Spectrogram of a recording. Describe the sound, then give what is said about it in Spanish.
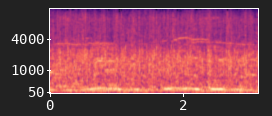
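Applause from a large crowd at an anniversary commemoration, a dense, loud, continuous clatter of clapping that stays steady throughout, with scattered voices mixed in. “Aplausos de toda esta multitud.”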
